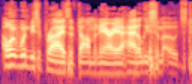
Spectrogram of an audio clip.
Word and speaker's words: Dominaria: Dominaria.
